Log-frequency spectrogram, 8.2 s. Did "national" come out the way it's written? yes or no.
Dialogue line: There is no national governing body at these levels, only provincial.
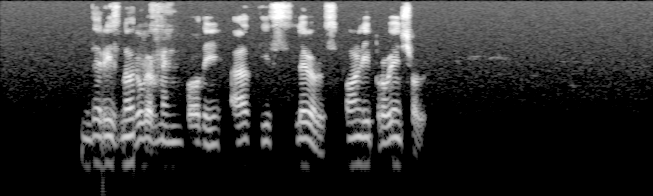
no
